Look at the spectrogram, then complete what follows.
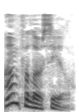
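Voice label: "omphalocele", English, British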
